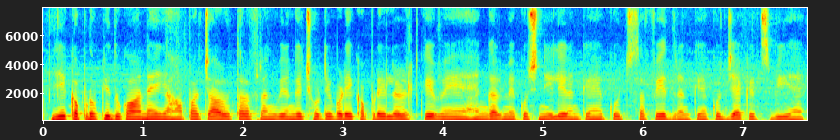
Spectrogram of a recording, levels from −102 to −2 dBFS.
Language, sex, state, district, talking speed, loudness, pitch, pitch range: Hindi, female, Bihar, Patna, 245 wpm, -19 LUFS, 180 Hz, 180-190 Hz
